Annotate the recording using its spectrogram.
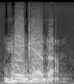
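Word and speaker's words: Hurghada: من ضمن الاصوات الانجليزية صوت الغين يعني، وبالتالي بننطق مدينة الغرداء هيرجادا، ماشي يا هيرجادا.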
